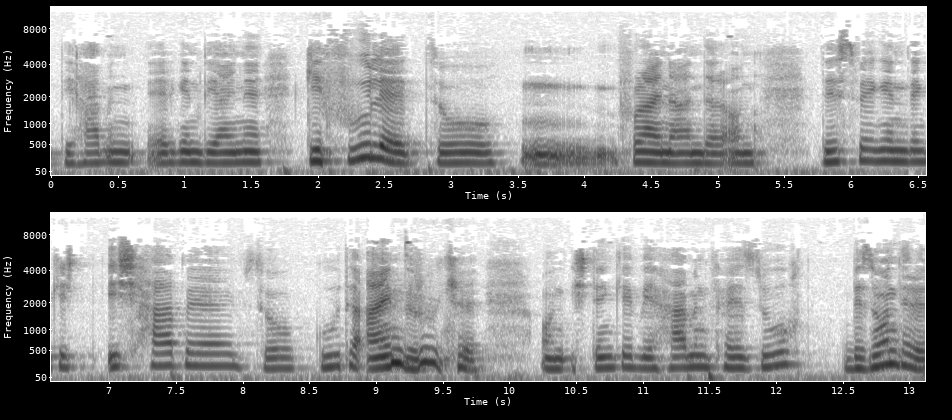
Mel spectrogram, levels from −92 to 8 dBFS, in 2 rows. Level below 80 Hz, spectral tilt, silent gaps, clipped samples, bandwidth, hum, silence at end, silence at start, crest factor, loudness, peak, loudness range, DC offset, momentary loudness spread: -42 dBFS; -6.5 dB/octave; none; under 0.1%; 8 kHz; none; 0 s; 0 s; 16 dB; -22 LUFS; -4 dBFS; 4 LU; under 0.1%; 10 LU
